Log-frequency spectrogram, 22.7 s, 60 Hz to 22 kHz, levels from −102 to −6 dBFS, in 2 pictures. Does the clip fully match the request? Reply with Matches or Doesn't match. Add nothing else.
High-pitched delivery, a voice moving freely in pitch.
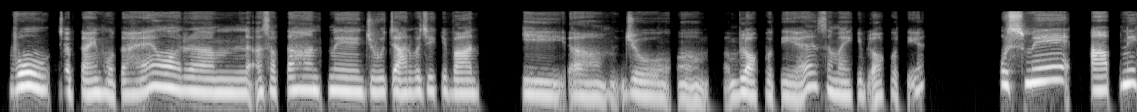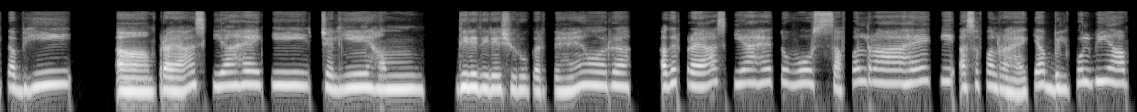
Matches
